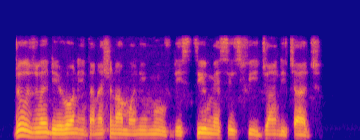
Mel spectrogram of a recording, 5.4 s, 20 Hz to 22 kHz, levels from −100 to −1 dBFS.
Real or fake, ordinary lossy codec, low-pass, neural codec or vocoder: fake; Opus, 24 kbps; 7.2 kHz; codec, 16 kHz, 8 kbps, FreqCodec, larger model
